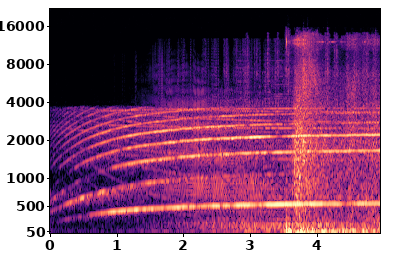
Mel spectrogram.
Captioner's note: air raid sirens blaring; bombs exploding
